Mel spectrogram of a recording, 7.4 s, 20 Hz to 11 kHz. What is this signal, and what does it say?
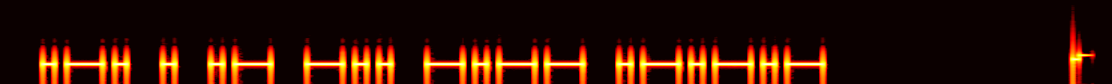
Morse code, heard as a keyed tone, about 15 wpm, 700 Hz. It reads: READY.
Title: Sentences from Top 1500 Words 15wpm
